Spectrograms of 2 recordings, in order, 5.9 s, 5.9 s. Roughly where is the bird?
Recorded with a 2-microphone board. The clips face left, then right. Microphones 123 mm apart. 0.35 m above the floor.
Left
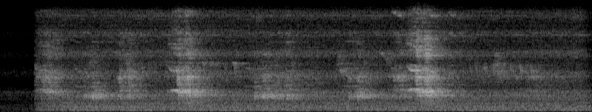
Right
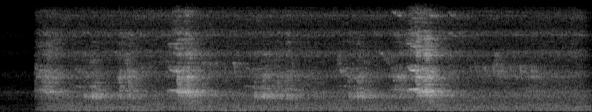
Left.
